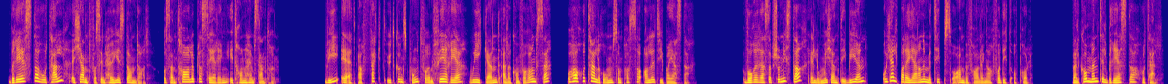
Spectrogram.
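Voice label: Norwegian informative, norwegian female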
